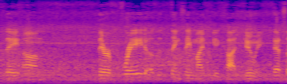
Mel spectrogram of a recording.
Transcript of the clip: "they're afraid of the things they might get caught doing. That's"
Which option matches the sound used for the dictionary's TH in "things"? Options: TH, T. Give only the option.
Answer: TH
